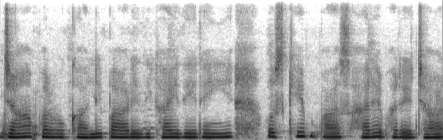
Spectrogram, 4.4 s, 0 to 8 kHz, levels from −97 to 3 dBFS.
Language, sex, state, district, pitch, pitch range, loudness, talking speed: Hindi, female, Bihar, Vaishali, 195 Hz, 190-205 Hz, -15 LUFS, 190 wpm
